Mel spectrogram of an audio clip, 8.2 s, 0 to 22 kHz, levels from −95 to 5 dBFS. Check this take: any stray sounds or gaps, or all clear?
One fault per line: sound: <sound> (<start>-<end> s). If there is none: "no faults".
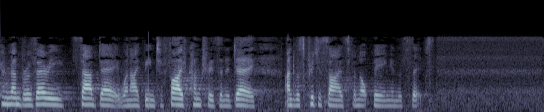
no faults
